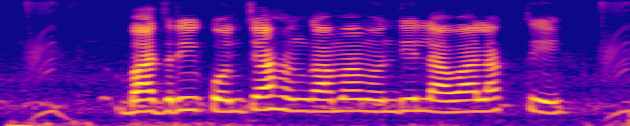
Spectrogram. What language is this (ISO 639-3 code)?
mar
